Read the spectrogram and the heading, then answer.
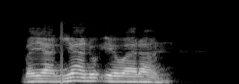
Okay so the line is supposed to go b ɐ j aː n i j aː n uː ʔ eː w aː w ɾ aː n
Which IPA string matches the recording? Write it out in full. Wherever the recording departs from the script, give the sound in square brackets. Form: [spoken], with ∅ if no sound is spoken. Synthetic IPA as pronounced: b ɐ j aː n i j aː n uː ʔ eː w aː [∅] ɾ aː n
